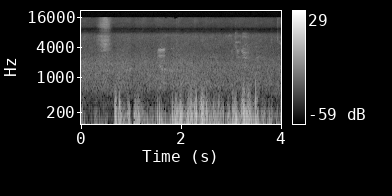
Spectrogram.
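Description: Wind buffeting the microphone in uneven gusts, a loud low rumble that starts about a second in and dies down near the end.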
